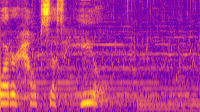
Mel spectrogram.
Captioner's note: water trickling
